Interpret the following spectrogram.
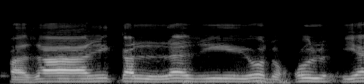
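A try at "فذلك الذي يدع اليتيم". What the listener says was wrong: نہیں یا کے اوپر تو زبر ہے.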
